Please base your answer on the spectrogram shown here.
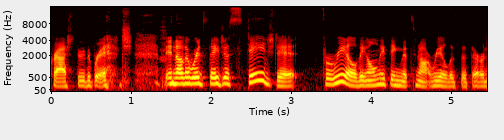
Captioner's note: chuckles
